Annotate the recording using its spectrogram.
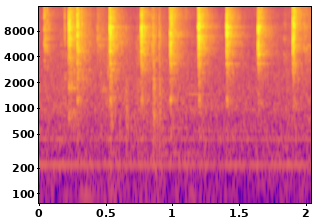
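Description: A quick run of sharp metallic taps, about four to five a second, of cooking utensils knocking against pans at a serabi stove, over a steady low hum.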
